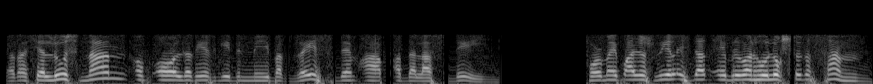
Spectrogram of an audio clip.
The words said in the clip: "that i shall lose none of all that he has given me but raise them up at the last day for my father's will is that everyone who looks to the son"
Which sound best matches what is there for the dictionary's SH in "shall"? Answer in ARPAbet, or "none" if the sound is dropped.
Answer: S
